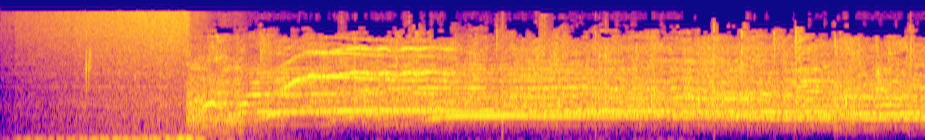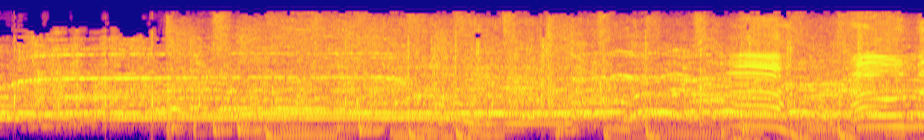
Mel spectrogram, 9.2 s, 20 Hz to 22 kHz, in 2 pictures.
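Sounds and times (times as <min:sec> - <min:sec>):
audience applause: 0:01.0 - 0:09.2.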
